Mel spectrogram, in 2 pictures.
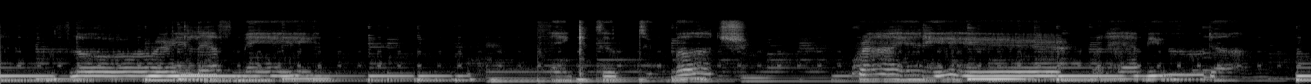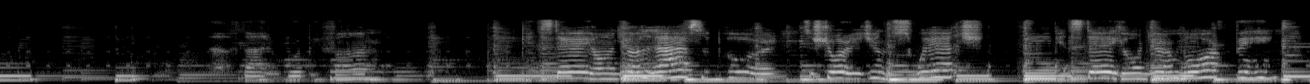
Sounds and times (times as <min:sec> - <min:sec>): Female singing: 0:00.0 - 0:03.4, 0:05.4 - 0:07.5, 0:08.6 - 0:12.6, 0:15.2 - 0:17.1, 0:18.3 - 0:26.2
Music: 0:00.0 - 0:26.2.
